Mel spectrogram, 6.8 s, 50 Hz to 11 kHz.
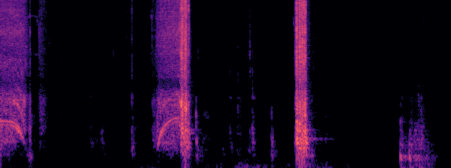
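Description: A DeWalt cordless drill with an 8mm socket runs in a few short, close bursts with quiet gaps between them while working on a 2013 Snapper 725EX lawn mower.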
